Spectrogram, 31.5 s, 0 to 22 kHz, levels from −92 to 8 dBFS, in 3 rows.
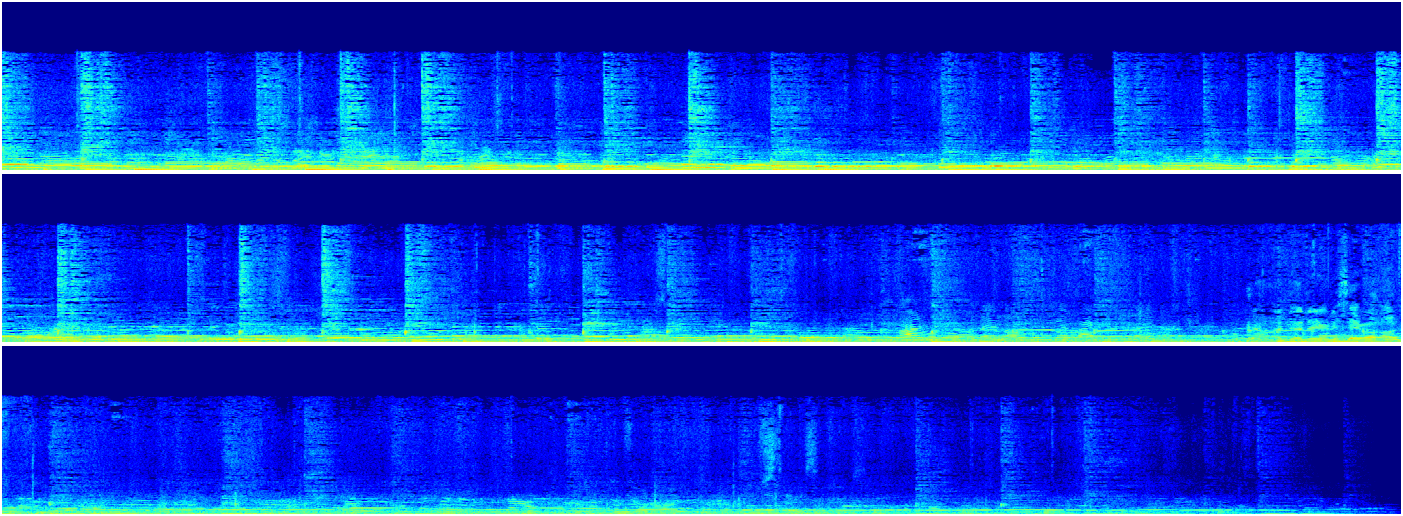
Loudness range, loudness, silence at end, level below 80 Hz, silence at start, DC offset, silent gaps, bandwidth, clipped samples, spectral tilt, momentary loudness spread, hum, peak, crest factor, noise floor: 14 LU; -31 LUFS; 0.5 s; -46 dBFS; 0 s; under 0.1%; none; 15.5 kHz; under 0.1%; -6.5 dB/octave; 17 LU; none; -14 dBFS; 18 dB; -61 dBFS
